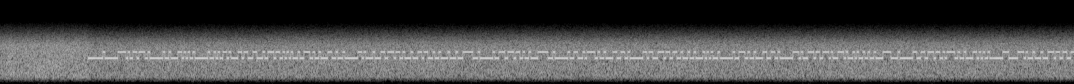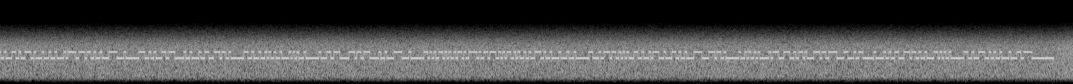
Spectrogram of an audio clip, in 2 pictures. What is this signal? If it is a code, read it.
RTTY (50 baud, 450 Hz shift), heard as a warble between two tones, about 1500 Hz centre, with radio static. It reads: 4JGLC YA0GU QL15A 5WE8L P6A8H HHF9I E4MHQ IUAQ3 9NUM2 PJ6UM M9RRD SFA1C YPZU9 JXZNG OCVKW 4PN79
